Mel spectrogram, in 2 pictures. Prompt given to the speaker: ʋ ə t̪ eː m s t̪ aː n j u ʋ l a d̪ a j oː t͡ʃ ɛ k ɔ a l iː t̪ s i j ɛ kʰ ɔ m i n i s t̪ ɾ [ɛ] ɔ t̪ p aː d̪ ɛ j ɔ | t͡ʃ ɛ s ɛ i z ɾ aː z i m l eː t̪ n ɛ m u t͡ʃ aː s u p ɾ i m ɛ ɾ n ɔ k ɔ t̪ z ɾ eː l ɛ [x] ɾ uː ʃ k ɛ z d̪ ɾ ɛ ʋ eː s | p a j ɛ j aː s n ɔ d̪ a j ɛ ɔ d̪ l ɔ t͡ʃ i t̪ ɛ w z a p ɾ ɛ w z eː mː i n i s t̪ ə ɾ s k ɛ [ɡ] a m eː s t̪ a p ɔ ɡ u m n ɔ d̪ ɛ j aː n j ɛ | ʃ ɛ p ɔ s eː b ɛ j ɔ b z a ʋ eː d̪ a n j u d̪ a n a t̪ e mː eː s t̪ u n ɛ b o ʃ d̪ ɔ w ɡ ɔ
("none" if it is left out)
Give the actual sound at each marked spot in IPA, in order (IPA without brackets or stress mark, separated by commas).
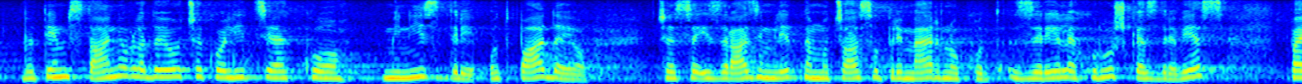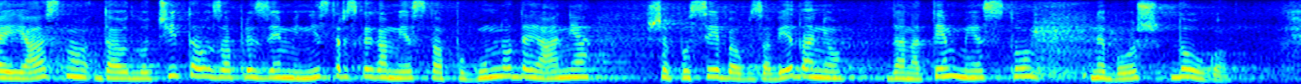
i, x, ɡ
